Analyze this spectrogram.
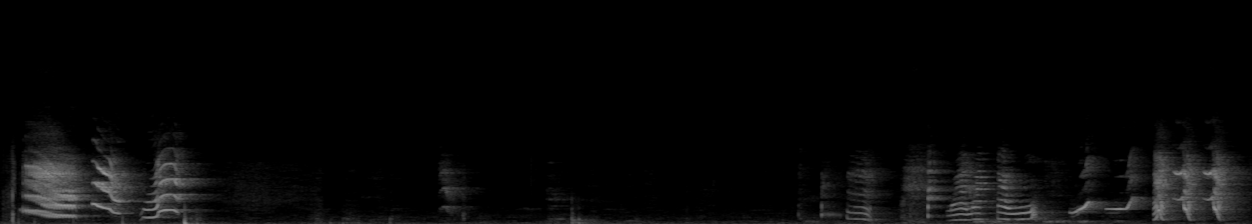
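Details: Pet ringneck parrot talking indoors in a small room: bursts of high, harmonic, speech-like squawks and chatter, with a quiet pause in the middle before a rapid run of bent, wavering notes.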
